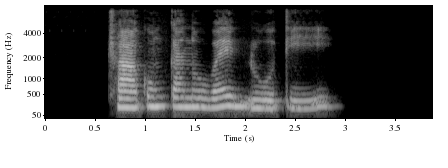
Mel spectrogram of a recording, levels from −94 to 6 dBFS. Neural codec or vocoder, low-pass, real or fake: codec, 16 kHz, 0.4 kbps, LongCat-Audio-Codec; 7.2 kHz; fake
